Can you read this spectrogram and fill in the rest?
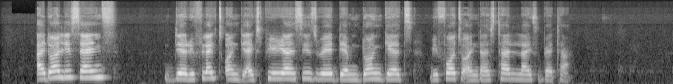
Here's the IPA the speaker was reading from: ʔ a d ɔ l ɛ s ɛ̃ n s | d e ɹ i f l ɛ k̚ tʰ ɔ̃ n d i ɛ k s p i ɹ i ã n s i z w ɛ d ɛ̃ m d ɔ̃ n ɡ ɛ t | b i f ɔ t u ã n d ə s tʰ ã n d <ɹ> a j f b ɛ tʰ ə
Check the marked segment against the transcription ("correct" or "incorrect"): incorrect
